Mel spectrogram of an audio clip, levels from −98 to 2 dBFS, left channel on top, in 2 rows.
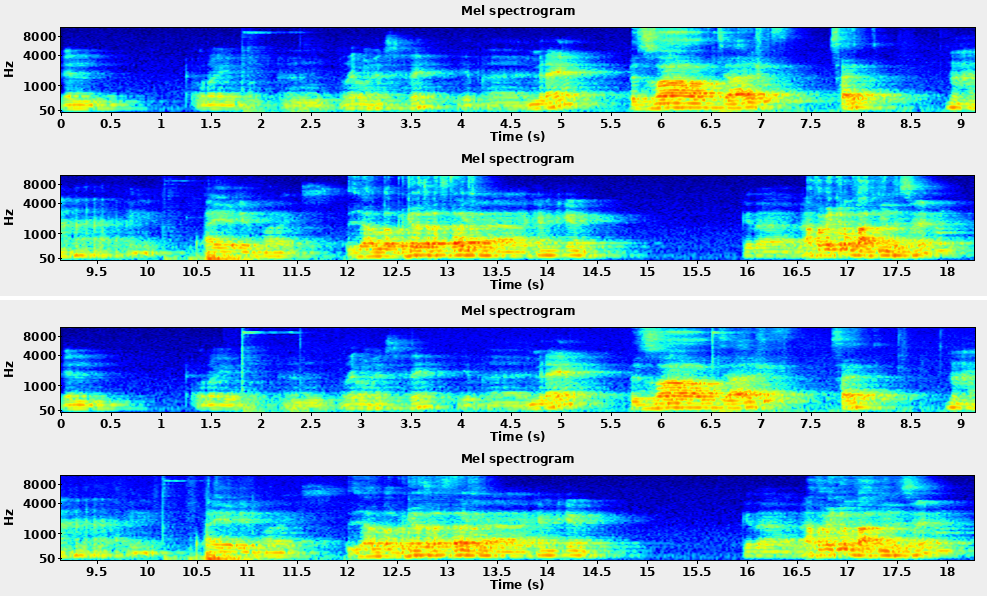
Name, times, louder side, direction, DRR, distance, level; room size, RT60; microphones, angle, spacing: voice 1, 0.0-0.4 1.3-5.2 8.8-10.1 10.6-11.7 13.1-14.5 16.0-17.0 17.3-18.0, equal, 15° left, 2 dB, 0.5 m, -31 dB
sound 1, 1.7-12.2, right 2 dB, 75° right, 0.6 m, -39 dB
voice 2, 5.7-7.1 7.8-8.0 12.0-13.3 16.6-17.6, left 2 dB, 75° left, 0 dB, 1.6 m, -21 dB
13.0 x 8.7 x 2.6 m, 1.2 s
head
